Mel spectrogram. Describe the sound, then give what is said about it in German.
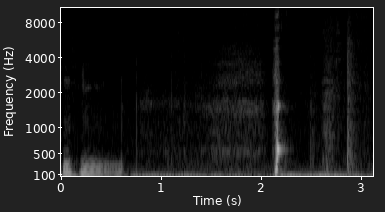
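A single sharp sneeze bursts out, brief and loud, following a moment of voiced talk and low background noise. “Gesundheit.”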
